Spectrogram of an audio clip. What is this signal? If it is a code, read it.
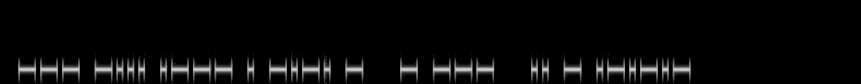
Morse code, heard as a keyed tone, about 22 wpm, 700 Hz. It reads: OBJECT TO IT.
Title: Sentences from Top 1000 Words - Review Part 3 - 22wpm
